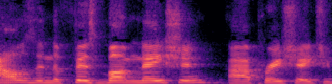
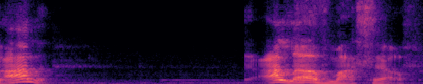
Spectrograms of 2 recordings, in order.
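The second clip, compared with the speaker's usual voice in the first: ordinary talk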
